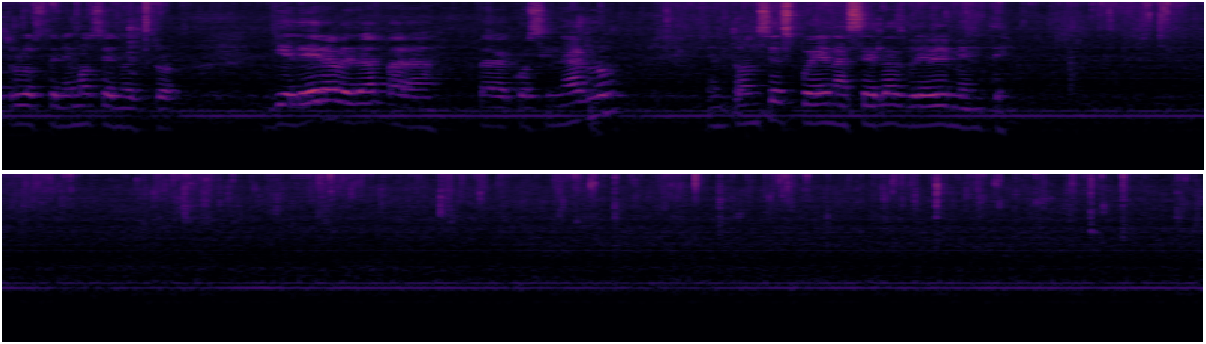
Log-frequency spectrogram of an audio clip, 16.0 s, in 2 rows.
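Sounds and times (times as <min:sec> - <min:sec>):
steady low hum: 0:00.0 - 0:16.0
meatballs crackling in a pan: 0:06.8 - 0:16.0.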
